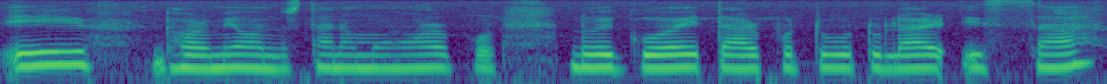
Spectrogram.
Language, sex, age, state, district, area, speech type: Assamese, female, 18-30, Assam, Lakhimpur, rural, spontaneous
